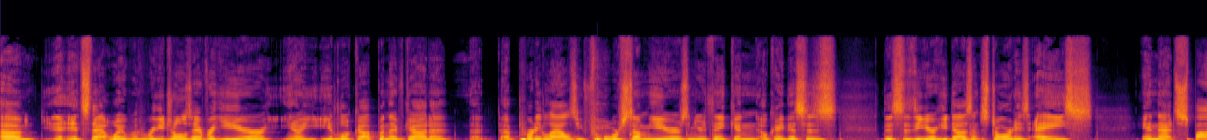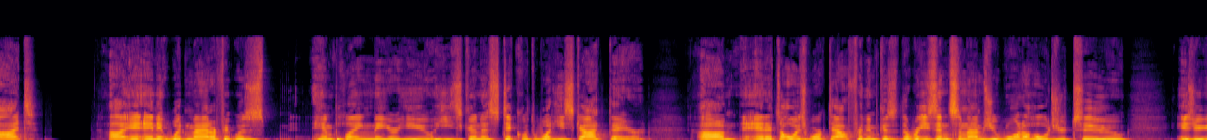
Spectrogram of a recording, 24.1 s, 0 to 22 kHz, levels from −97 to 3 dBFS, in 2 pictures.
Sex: male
